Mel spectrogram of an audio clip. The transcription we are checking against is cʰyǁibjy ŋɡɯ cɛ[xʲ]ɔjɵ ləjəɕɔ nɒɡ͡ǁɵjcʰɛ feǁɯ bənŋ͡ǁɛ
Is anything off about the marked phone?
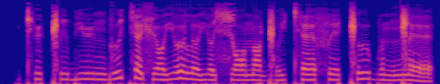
no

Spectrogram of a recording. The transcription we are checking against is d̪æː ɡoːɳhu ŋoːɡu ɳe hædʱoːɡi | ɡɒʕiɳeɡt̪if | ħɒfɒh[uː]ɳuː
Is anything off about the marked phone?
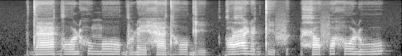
yes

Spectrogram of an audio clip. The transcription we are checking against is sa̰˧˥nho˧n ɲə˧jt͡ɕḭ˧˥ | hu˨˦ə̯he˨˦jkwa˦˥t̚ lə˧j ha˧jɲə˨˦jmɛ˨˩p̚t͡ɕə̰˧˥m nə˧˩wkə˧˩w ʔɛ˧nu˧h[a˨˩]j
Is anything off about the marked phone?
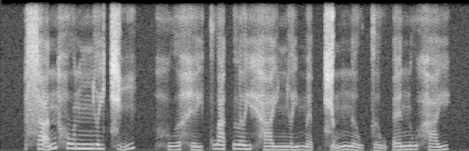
yes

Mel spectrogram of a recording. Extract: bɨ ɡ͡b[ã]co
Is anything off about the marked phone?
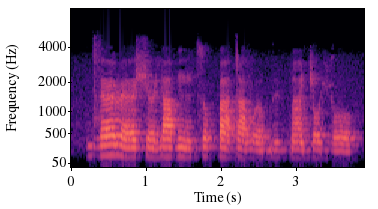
no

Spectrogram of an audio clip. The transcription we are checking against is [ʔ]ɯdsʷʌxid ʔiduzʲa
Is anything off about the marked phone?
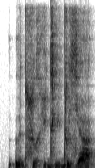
no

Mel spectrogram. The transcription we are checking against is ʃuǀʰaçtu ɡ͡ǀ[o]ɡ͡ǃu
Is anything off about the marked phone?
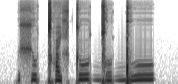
no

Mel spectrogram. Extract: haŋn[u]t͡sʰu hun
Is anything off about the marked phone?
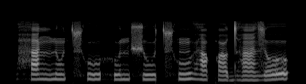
yes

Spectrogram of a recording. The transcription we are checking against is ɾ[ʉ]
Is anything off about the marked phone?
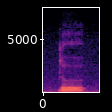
yes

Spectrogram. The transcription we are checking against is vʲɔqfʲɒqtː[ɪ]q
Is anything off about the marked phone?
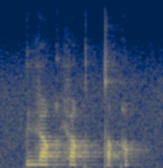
no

